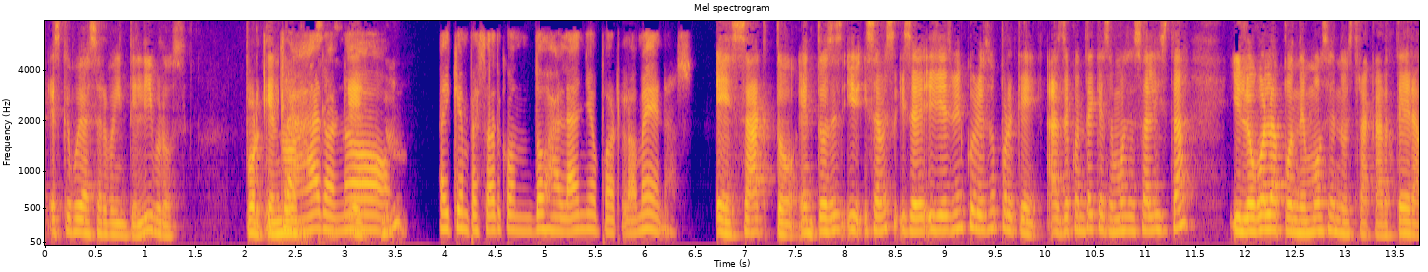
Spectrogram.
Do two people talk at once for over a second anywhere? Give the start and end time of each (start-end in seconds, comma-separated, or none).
2.3-3.5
